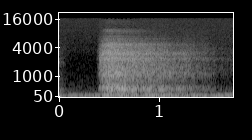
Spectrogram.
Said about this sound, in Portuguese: Tapar as orelhas com os polegares e os olhos com o restante dos dedos. Aí você vai inspirar bem profundamente.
